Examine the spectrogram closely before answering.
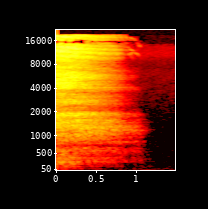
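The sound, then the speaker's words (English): A loud, audible exhale through the mouth during a guided mindfulness breathing exercise, one long airy breath that starts strong and fades smoothly to silence over about a second. “fill up nice, big, and full into the belly, hold for just a count, and then exhale out through the mouth nice and loud and audible. So here we go. We're going to inhale.”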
